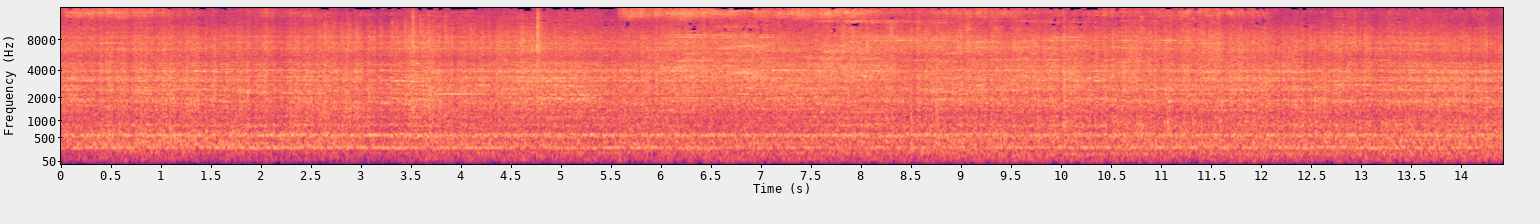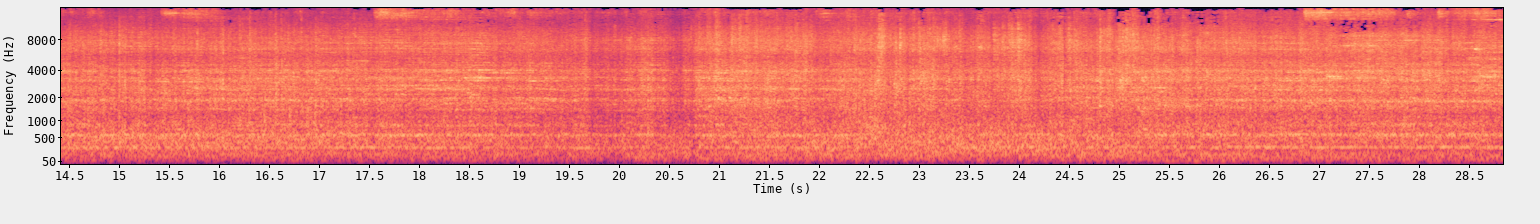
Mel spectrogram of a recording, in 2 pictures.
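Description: Freight cars of a mixed freight train rolling past at speed: a continuous rumble and clatter of steel wheels on the rails, with a steady tone running underneath.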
